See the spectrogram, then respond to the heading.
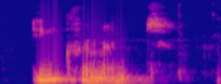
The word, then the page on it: increment: British English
